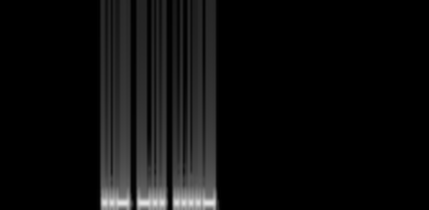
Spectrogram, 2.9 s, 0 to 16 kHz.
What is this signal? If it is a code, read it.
Morse code, heard as a keyed tone, about 50 wpm, 700 Hz. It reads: UD4
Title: All Cut Numbers - 3-Digit 50wpm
